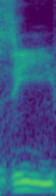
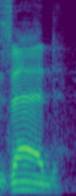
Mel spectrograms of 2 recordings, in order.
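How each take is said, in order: First: The letter is said the American way, zee. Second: The letter is said the British way, zed.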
